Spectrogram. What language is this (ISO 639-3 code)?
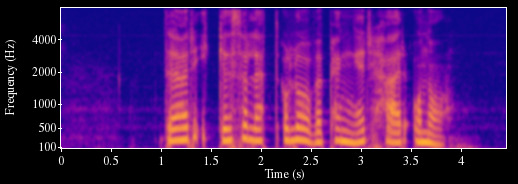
nor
